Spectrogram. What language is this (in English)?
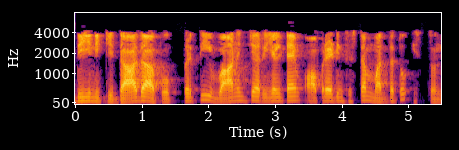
Telugu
